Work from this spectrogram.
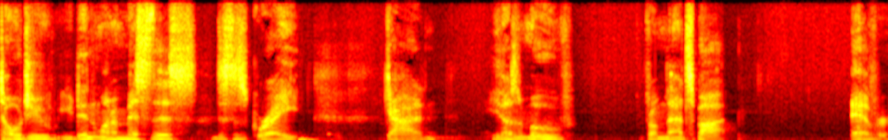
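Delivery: character voice bursting with excitement. Voicing an excited character pointing out a huge creature: excited character voice. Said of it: "And he's just excited".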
